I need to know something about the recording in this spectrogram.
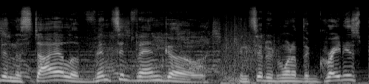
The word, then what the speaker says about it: van Gogh: needs a little explanation in the u.s. we call in Vincent van Gogh but in England they say van gock when they talk about the artist no matter how you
